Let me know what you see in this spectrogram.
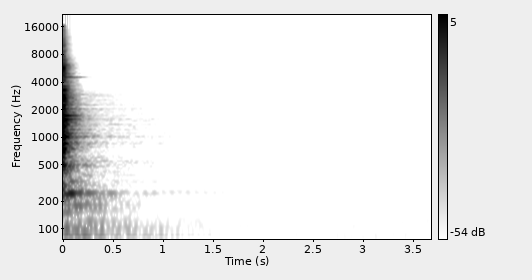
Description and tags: Tank of fuel oil, recorded in a castle basement in the north of france by PCM D100 Sony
